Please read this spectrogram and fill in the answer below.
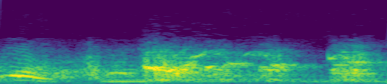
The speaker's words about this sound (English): Wolves! Wolves! And they're closing in.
